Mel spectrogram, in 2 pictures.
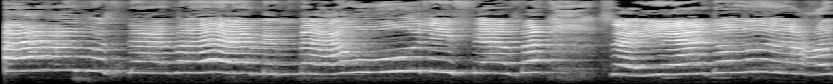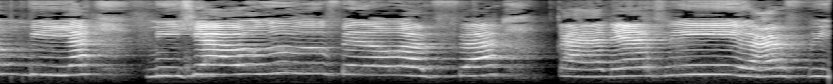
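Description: A young girl singing solo and unaccompanied, a melodic chant-like song in long phrases with brief pauses for breath between them.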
